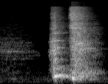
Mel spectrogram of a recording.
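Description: A single sharp adult sneeze: a brief intake followed by a loud noisy burst that quickly fades.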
